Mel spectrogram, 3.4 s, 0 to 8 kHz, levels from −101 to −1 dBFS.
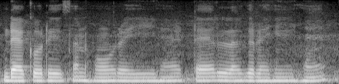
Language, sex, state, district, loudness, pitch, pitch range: Hindi, male, Uttar Pradesh, Shamli, -18 LUFS, 130 Hz, 125-130 Hz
